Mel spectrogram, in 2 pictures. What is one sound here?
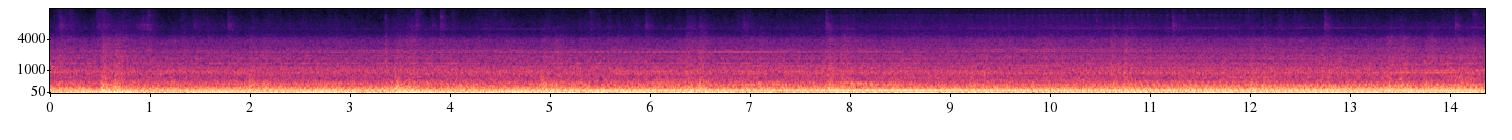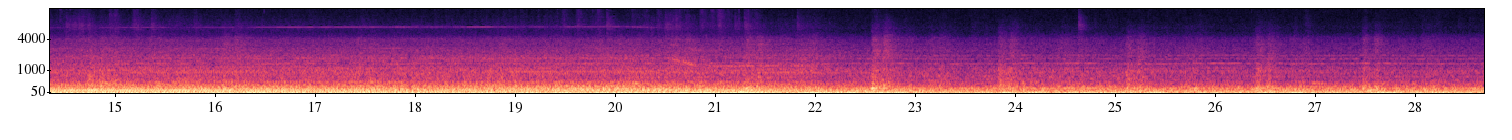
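A diesel train engine rumbles steadily close by.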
